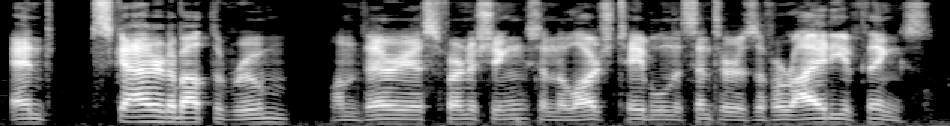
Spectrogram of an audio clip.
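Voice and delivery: normal talking voice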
